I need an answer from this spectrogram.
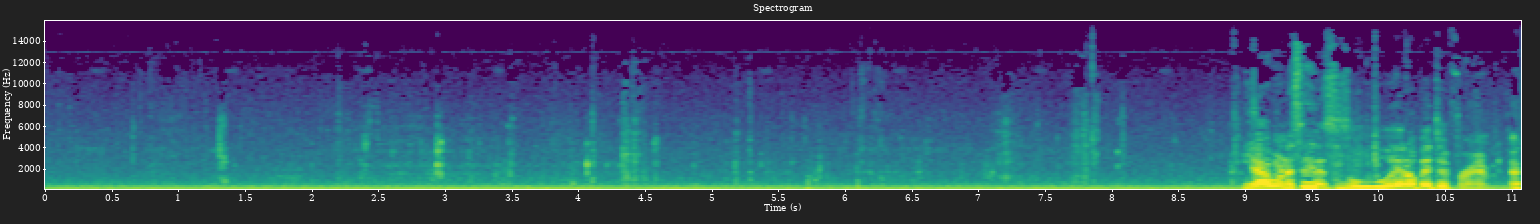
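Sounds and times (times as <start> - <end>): low hum: 0.0 - 11.0
wet mouth clicks chewing: 1.2 - 8.2.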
